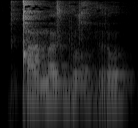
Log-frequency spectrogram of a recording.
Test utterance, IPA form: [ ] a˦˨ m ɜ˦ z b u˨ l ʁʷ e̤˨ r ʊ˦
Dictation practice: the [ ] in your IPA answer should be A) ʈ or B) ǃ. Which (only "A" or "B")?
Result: B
